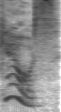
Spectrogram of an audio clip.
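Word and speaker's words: chaos: chalet vous avez aussi kéos qui se prononce donc différemment vous voyez qu'il ya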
